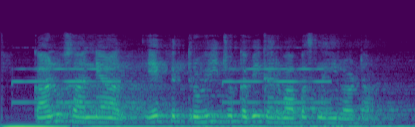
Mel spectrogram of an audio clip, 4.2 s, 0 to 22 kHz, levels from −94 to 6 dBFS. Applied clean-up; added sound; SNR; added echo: none; Organ; 12 dB; reverberation time 1.5 s.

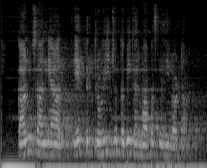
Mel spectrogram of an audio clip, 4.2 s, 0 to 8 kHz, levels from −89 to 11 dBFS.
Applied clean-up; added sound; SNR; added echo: neural separator model SepFormer DNS4.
